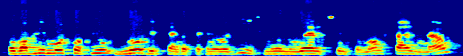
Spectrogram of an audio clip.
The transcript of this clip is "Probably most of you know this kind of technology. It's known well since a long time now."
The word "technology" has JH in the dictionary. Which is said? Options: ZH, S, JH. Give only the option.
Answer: JH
